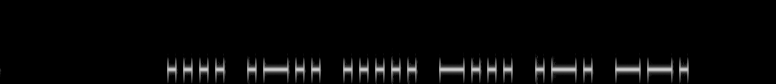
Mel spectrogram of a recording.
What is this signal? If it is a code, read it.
Morse code, heard as a keyed tone, about 15 wpm, 700 Hz. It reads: HL5BRG
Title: DXCC-100 Call Signs - 6 Characters - Repeated 3x - 15wpm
